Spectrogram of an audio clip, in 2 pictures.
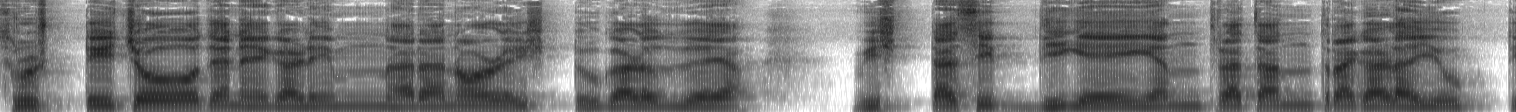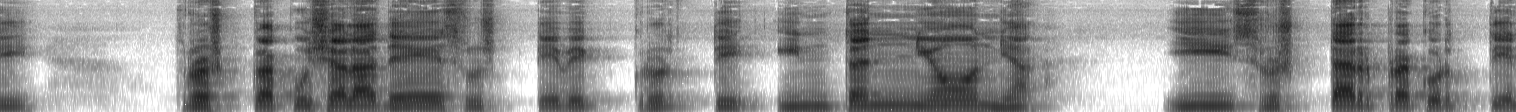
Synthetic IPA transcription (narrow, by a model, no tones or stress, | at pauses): sɾuʂʈit͡ʃoːd̪ɐnɛɡɐɭimnɐɾɐnoɭiʂʈuɡɐɭud̪ɐjɐ | ʋiʂʈɐsid̪ʱːiɡeːjɐnt̪ɾɐt̪ɐnt̪ɾɐɡɐɭɐjuk̚t̪i | t̪ɾuʂʈʋɐkuʃɐlɐd̪eːsɾuʂʈiʋikɾuɾt̪iːnt̪ɐnjoːnjɐ | iːsɾuʂʈɐɾpɾɐkuɾt̪i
